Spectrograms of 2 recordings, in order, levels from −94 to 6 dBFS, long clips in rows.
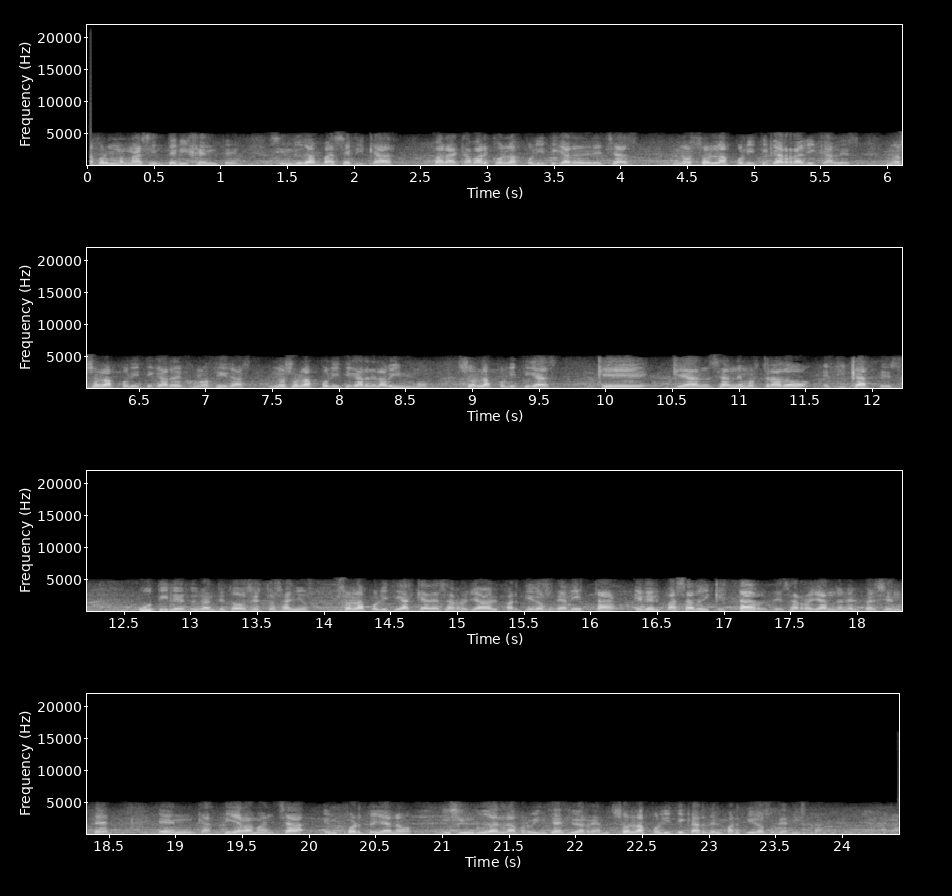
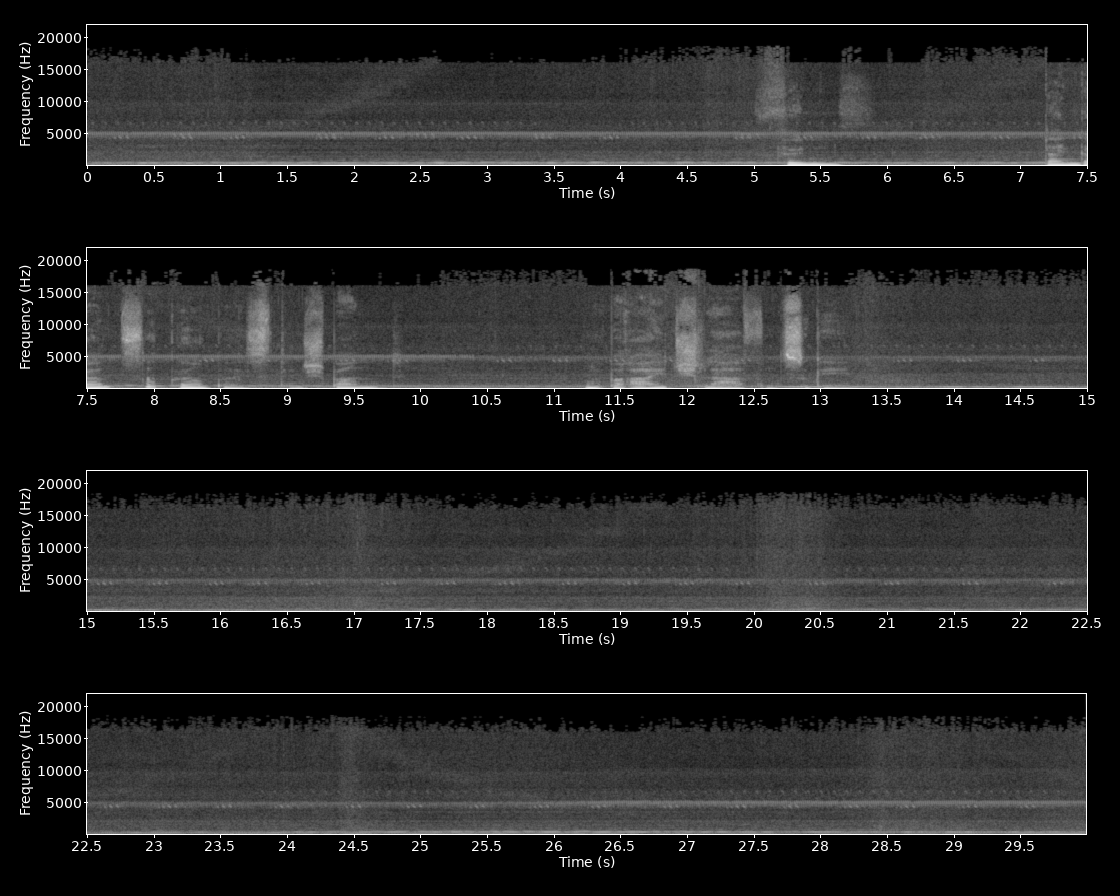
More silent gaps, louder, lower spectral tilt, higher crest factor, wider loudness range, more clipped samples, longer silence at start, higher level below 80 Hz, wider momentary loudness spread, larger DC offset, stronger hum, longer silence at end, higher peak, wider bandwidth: neither; about the same, -20 LUFS vs -20 LUFS; second, -3.5 dB/octave vs -5.5 dB/octave; second, 18 dB vs 24 dB; second, 1 LU vs 23 LU; neither; about the same, 0 s vs 0.05 s; second, -68 dBFS vs -54 dBFS; second, 7 LU vs 24 LU; neither; neither; about the same, 0 s vs 0 s; about the same, -2 dBFS vs -2 dBFS; second, 5.2 kHz vs 18.5 kHz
